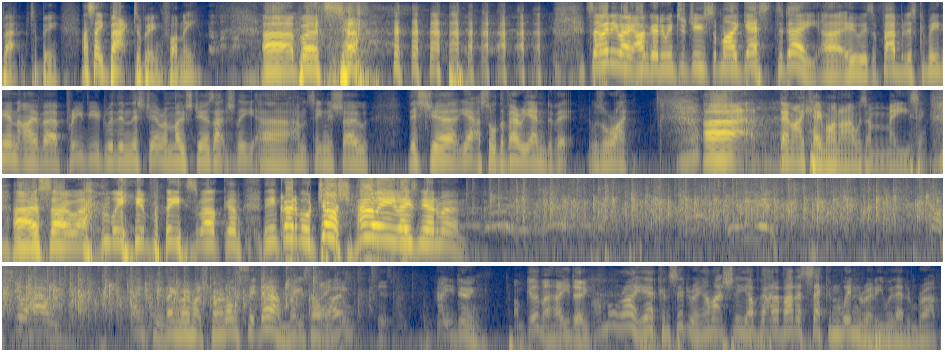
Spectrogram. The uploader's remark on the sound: the audience are getting amorous with each other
